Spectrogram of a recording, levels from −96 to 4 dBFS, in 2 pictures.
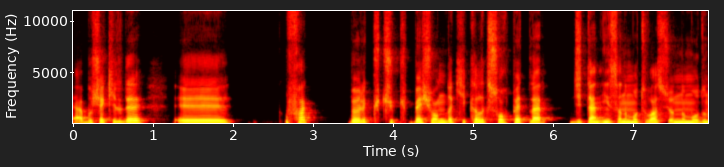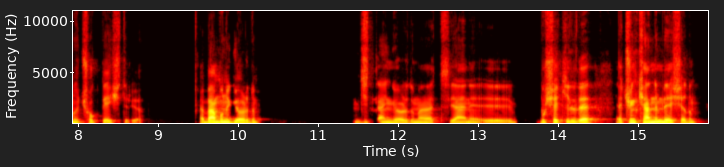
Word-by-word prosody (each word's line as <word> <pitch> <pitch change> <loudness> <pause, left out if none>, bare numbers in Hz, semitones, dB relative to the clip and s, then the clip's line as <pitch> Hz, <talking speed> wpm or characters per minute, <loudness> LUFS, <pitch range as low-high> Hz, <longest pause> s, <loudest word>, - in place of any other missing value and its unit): Ya 310 -9 0
bu 180 - -2
şekilde, 170 +3 +1 0.4
eee, 140 0 +3 0.7
ufak, 220 0 -2 0.5
böyle 160 -1 +2
küçük, 195 -1 -9
5-10 165 0 +1
dakikalık 155 0 -1
sohbetler 155 0 +2 0.3
cidden 140 -1 +2
insanın 120 +2 0
motivasyonunu, 115 0 0
modunu 105 -3 -1
çok 115 0 -9
değiştiriyor. 85 +1 -8 0.7
Ya, - - -3
ben 125 0 +9
bunu 125 -4 +4
gördüm. 100 0 0 1.2
Cidden 90 -1 -6
gördüm, 85 0 -4
evet. 90 -1 -6
Yani, 90 -1 -4
eee, - - -7 0.4
bu 140 - -4
şekilde. 140 +4 +2 0.2
Ya, - - -3
çünkü 170 -1 +2
kendim 125 +4 +6
de - - +5
yaşadım. 95 -2 -2
130 Hz, 120 wpm, -25 LUFS, 110-155 Hz, 1.2 s, ben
